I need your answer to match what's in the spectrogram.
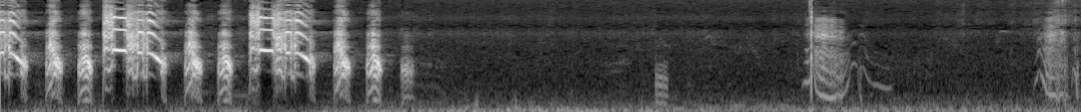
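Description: A grey francolin gives a fast burst of loud, harsh, squealing notes, about nine in two seconds, then a few quieter, spaced calls follow.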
